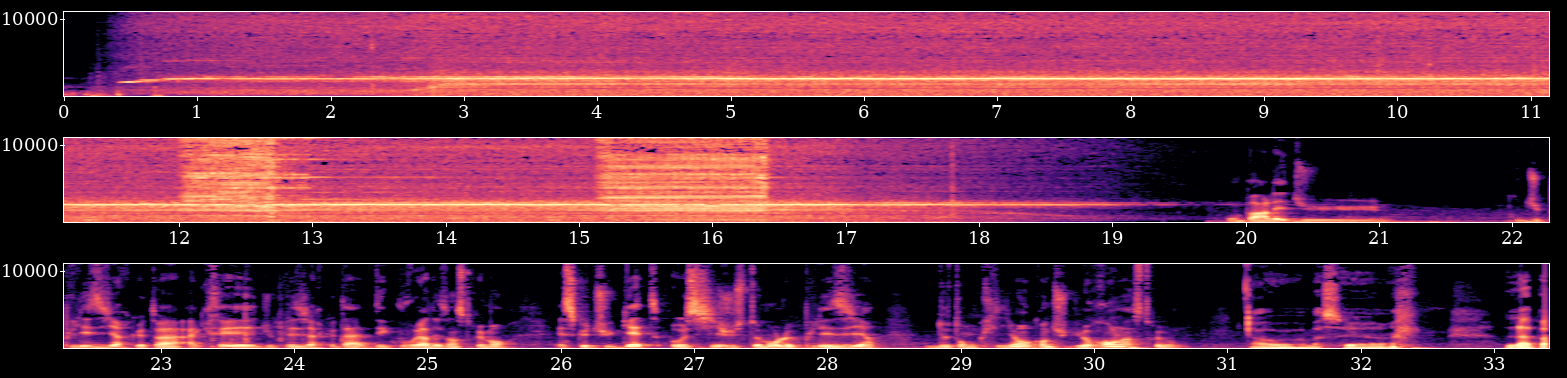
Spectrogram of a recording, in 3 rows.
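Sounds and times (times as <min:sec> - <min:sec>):
connected vacuum droning hum: 0:00.0 - 0:20.1
power tool spinning up to a high whine: 0:00.3 - 0:19.8
machine grinding into a cow femur: 0:12.0 - 0:13.2, 0:15.1 - 0:16.6
speech: 0:20.1 - 0:21.2, 0:22.0 - 0:33.3.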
